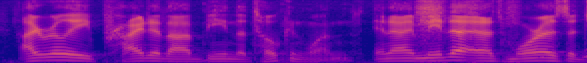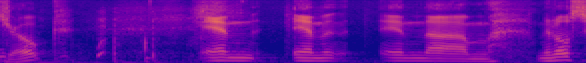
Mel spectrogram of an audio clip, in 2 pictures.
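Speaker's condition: Cleft lip and palate; congenital, present from birth in South Korea

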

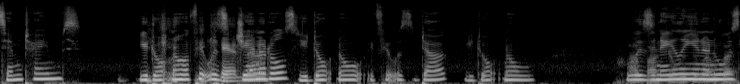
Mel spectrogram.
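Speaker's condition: No condition

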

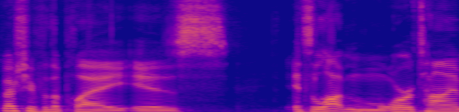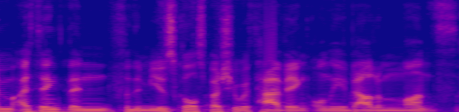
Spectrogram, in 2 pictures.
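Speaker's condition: No condition

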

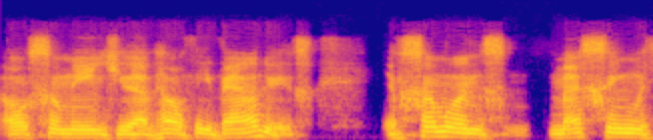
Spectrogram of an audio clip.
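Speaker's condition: Cleft palate; present since childhood

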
